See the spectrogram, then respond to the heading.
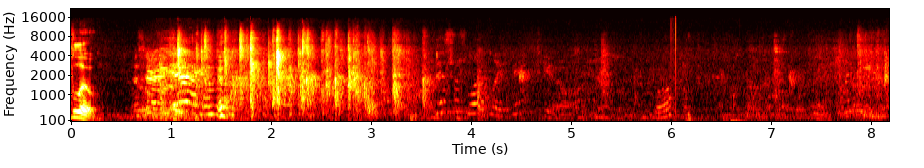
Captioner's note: applause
